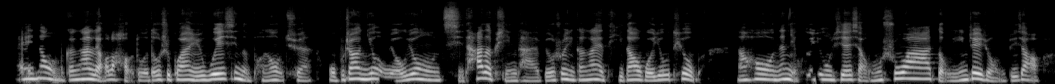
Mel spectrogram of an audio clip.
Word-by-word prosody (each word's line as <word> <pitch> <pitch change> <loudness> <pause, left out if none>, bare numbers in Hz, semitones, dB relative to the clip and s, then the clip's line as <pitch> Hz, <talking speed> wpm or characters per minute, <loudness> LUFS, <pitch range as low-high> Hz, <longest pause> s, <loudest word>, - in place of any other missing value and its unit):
诶， 255 -1 +1
那 280 0 +1
我 250 - +2
们 205 - -5
刚 210 +3 -1
刚 245 +1 +5
聊 215 - +2
了 225 - 0
好 210 - -8
多 180 -1 -5
都 195 +3 -1
是 225 - -1
关 215 -2 +1
于 - - +1
微 240 +5 +6
信 255 0 +1
的 210 - -1
朋 175 +1 -11
友 200 0 -2
圈， 180 -2 -10
我 185 - -3
不 180 - -9
知 210 - 0
道 260 - +5
你 240 -2 +5
有 260 - +2
没 175 - -7
有 165 +3 -2
用 220 -5 +2
其 - - -10
它 275 - 0
的 275 -2 +3
平 165 -4 -8
台？ 160 -2 -10
比 180 - -6
如 190 - -2
说 245 - +1
你 215 - 0
刚 205 +1 -2
刚 230 - +1
也 215 - -1
提 190 - -10
到 210 +2 +1
过 180 -3 0
YouTube， 220 +2 0 0.4
然 205 0 -2
后 230 -1 +2
那 215 - +1
你 240 -2 +4
会 - - -21 0.2
用 220 -1 +1
一 - - -1
些 220 +1 +1
小 185 -5 -7
红 180 +3 -4
书 270 +6 0
啊， 265 -2 +3
抖 175 - -5
音 185 +6 -1
这 255 +2 +6
种 170 -6 -6
比 180 - -5
较 - - -4
210 Hz, 390 characters per minute, -20 LUFS, 185-245 Hz, 0.4 s, 微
